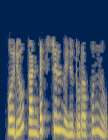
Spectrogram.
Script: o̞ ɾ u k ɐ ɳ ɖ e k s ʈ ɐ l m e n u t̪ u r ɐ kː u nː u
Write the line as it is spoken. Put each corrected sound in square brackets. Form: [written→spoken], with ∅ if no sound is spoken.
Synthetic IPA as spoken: o̞ ɾ u k ɐ ɳ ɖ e k s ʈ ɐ l m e n u t̪ u r ɐ kː u nː u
